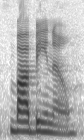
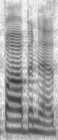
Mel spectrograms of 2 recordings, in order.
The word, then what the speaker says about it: Bobino: Sterling Middle School, Bobino. I practiced that last name, and I think it's actually Bobino. Thank you. Let me pronounce that again. Bobino.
